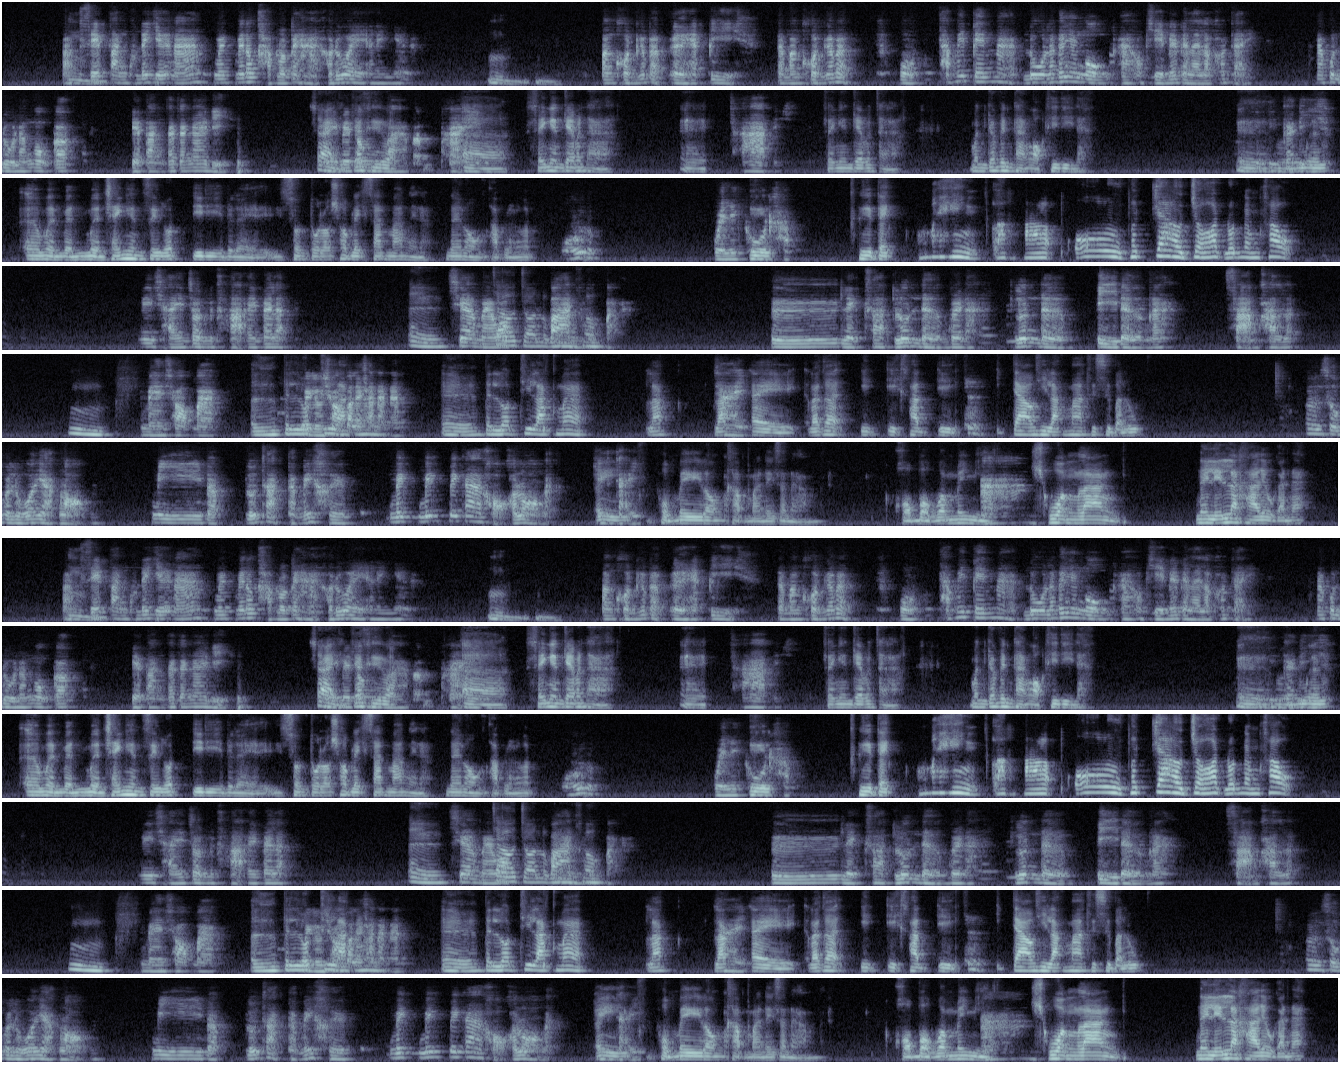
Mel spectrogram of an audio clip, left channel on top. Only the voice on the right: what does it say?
อืมอืมอืม
ใช่ก็คือแบบ
เอ่อใช้เงินแก้ปัญหาเออ
ใช้เงินแก้ปัญหามันก็เป็นทางออกที่ดีนะเออเหมือนเหมือนเออเหมือนเหมือนเหมือนใช้เงินซื้อรถดีๆไปเลยส่วนตัวเราชอบเล็กซัสมากเลยนะได้ลองขับแล้วแบบ
คือคือแต่แม่งราคาโอ้พระเจ้าจอร์ดรถนำเข้า
เออ
พระเจ้าจอร์ดรถนำเข้า
อืม
เออเป็นรถที่รักมาก
เออเป็นรถที่รักมากรัก
รักไอ้แล้วก็อีกอีกคันอีกอีกเจ้าที่รักมากคือซูบารุ
ไอ้ผมไปลองขับมาในสนามขอบอกว่าไม่มี
ช่วงล่างในเลนส์ราคาเดียวกันนะ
